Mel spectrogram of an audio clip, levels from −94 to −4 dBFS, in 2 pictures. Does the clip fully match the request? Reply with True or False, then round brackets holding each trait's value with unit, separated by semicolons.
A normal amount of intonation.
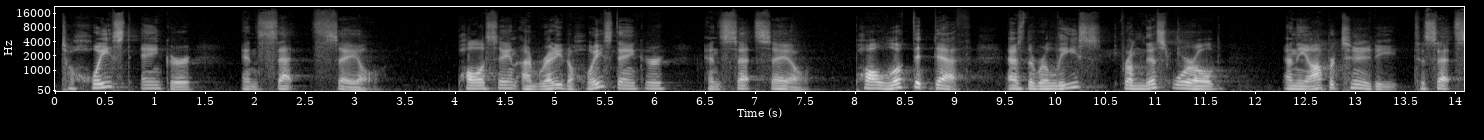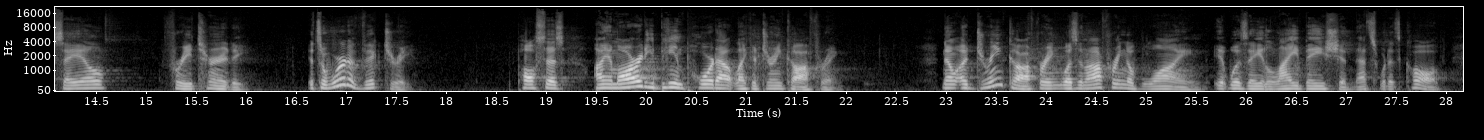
False (6.4 semitones)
